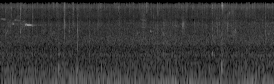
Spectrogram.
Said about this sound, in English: So pleasant just standing here, leaning against the shed in the dry and listening to the rain, watching the birds.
